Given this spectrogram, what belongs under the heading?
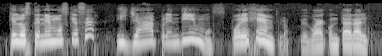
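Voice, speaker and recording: High-pitched lady teacher, keeps going "¿sí?", talking right to the class, dry close sound. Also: dry recording, poor audio. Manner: checks in with the listeners by asking "¿sí?" over and over; speaks straight to the audience with warm, coaching encouragement. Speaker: teacher leading an online class. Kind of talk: instructive talk to a class with a spiritual close.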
